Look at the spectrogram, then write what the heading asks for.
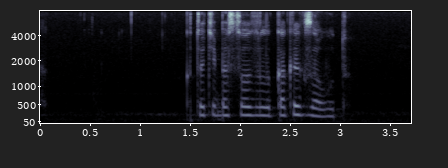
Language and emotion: Russian, neutral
